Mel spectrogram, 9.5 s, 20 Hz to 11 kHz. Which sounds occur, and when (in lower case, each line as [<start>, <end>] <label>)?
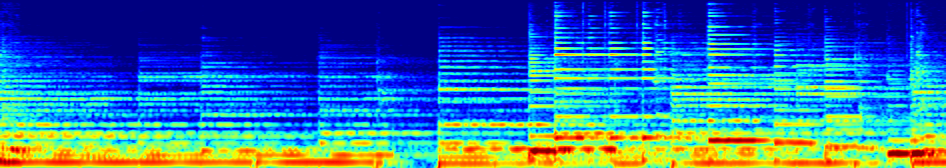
[0.01, 9.45] music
